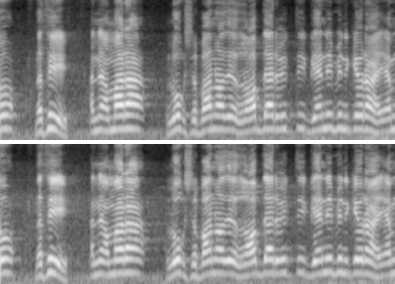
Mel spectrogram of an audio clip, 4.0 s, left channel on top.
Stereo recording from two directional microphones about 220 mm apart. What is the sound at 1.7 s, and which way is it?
A man's voice, 5° left (ahead or behind).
